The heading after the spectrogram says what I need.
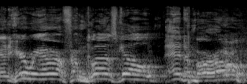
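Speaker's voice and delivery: high, drawn-out American presenter voice; mock American on-air delivery, slow and high. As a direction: announce it like an American TV reporter. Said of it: "they got all these American presenters going".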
